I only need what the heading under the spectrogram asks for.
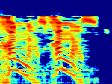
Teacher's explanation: یہاں بھی خا کو ذرا فل منہ بھر کے بولیے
